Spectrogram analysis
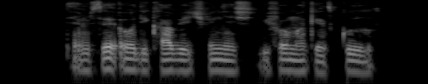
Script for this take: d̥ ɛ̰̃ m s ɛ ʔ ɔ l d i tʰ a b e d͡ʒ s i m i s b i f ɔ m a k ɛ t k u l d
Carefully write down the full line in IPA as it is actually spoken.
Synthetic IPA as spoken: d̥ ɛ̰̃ m s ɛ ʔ ɔ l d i kʰ a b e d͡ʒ f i n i ʃ b i f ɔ m a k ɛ t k u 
